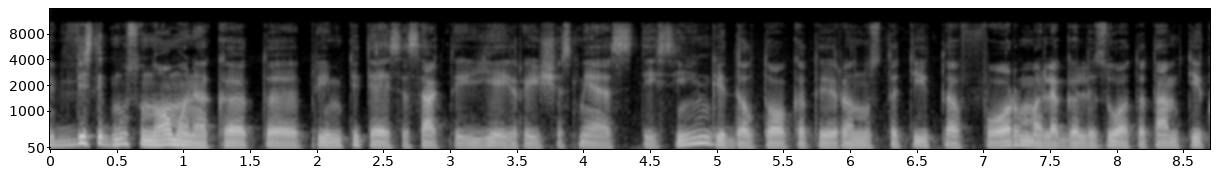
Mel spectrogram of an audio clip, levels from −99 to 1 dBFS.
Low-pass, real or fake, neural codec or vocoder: 10.8 kHz; real; none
